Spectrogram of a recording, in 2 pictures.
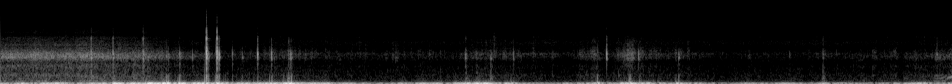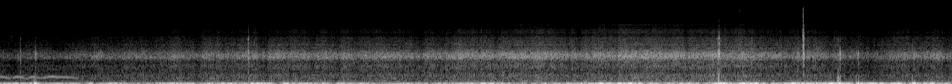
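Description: Mountain bike rolling fast down a rough dirt singletrack, heard from a camera on the rider: steady wind buffeting on the microphone over tyre and trail noise, with the odd sharp rattle or knock from the bike, clearest about two seconds in and near the end.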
